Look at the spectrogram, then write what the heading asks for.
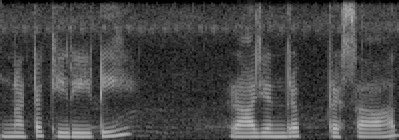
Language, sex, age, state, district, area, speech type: Telugu, female, 18-30, Andhra Pradesh, Bapatla, rural, spontaneous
